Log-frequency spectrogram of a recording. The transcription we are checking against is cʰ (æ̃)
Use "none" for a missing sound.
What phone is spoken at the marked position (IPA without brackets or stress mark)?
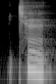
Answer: ɛ̃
